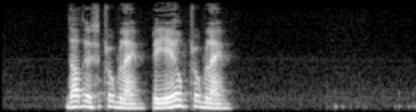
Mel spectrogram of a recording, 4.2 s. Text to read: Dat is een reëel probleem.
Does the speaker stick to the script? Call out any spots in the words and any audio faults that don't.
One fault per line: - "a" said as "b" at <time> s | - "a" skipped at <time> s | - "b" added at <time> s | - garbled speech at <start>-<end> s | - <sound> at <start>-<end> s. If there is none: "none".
- "een" said as "probleem" at 1.0 s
